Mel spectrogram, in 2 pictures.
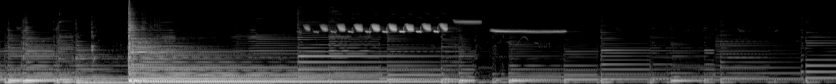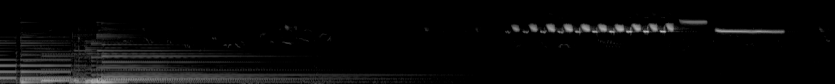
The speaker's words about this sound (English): So Niall, want to talk about our first songbird that we've spoken about in this series, and that's the Yellowhammer.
